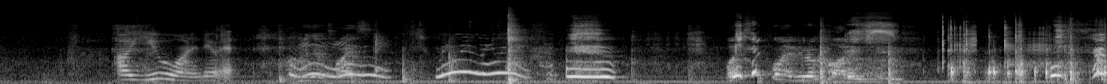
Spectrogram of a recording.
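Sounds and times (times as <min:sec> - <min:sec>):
plastic containers clattering: 0:08.9 - 0:11.0.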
